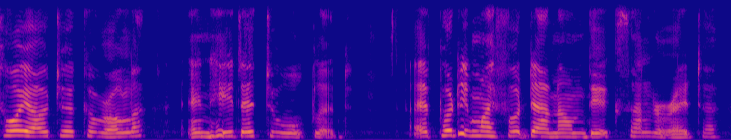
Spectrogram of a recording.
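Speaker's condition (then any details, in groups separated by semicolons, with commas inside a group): Traumatic brain injury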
